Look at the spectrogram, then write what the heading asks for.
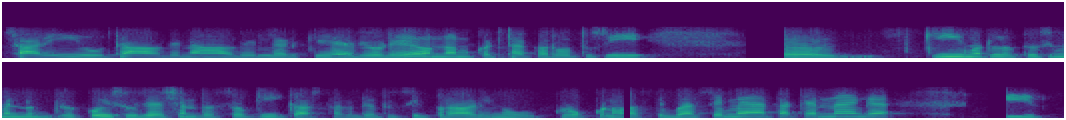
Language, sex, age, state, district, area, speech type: Punjabi, female, 18-30, Punjab, Muktsar, rural, conversation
